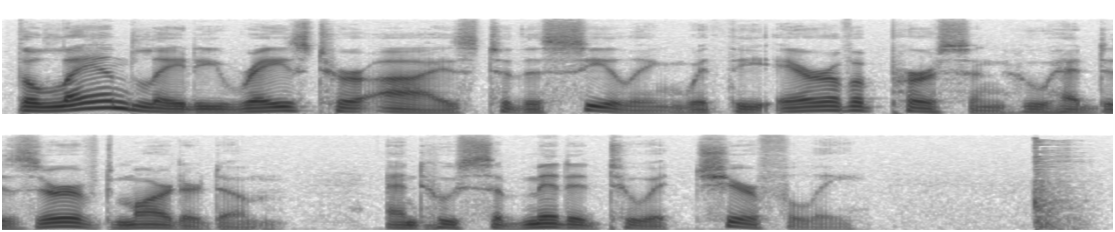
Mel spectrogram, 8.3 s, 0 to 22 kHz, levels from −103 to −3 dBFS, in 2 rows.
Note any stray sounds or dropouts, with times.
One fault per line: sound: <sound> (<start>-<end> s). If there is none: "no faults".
sound: thud (8.0-8.3 s)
